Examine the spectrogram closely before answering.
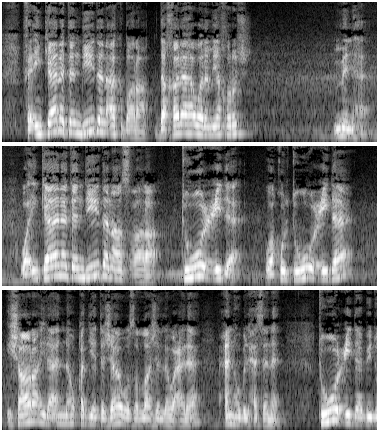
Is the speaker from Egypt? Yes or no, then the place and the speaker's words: no; Tunisia; عندنا في تونس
